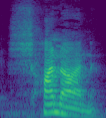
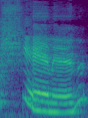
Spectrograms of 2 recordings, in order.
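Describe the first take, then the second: First: The name is said in a Jamaican accent. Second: The name is said in an American accent.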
